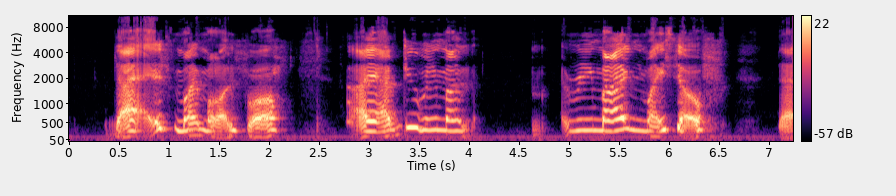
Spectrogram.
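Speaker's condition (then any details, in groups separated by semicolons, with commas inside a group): Cerebral palsy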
